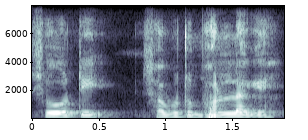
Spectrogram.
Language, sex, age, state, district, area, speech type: Odia, male, 18-30, Odisha, Jajpur, rural, spontaneous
